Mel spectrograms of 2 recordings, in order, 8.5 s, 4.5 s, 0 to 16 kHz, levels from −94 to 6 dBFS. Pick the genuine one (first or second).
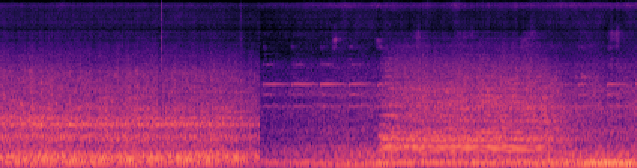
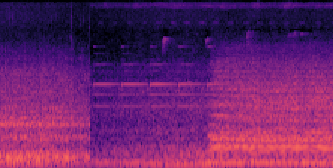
second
